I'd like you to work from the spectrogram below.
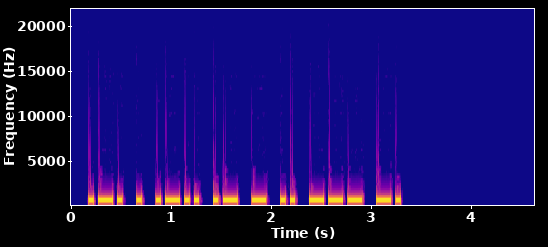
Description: Morse code, heard as a keyed tone, about 25 wpm, 700 Hz. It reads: RELATION
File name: Eight Letter Words - 25wpm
